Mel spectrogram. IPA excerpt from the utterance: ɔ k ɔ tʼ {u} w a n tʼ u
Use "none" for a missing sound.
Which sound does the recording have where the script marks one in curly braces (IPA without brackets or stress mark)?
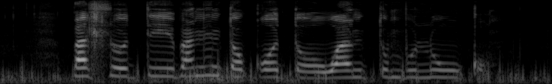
ɔ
